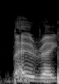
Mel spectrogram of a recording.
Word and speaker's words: Bo Rai Cho: Bo Rai Cho. – Bo Rai Cho. – Bo space Rai space Cho. Pronounced like that.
